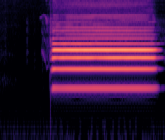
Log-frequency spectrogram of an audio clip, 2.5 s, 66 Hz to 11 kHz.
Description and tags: Part of the Good-sounds dataset of monophonic instrumental sounds.
instrument::oboe
note::A
octave::4
midi note::57
good-sounds-id::7969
